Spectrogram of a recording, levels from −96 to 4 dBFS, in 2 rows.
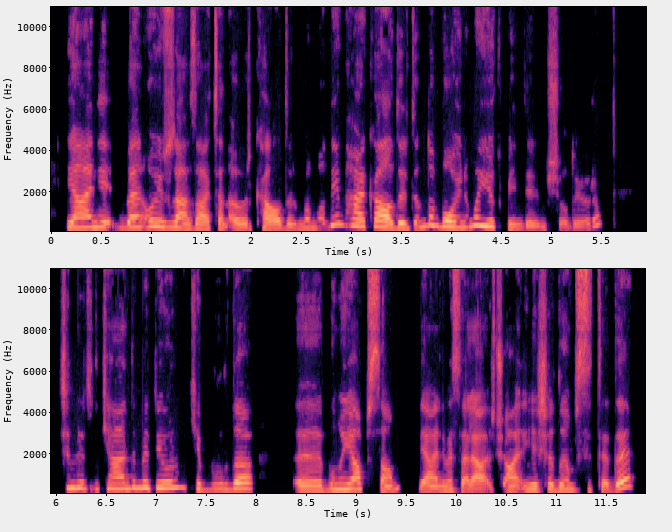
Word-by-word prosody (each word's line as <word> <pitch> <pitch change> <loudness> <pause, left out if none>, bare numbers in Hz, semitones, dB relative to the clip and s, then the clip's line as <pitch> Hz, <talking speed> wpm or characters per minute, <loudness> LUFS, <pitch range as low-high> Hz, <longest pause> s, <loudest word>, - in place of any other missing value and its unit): Yani 265 +1 +2
ben 260 +3 +1
o 295 +4 -1
yüzden 255 -5 +1
zaten 215 0 -1
ağır 200 -1 -2
kaldırmamalıyım. 220 - -2
Her 320 -2 +3
kaldırdığımda 260 - +3
boynuma 285 +5 +3
yük 305 -8 +3
bindirmiş 185 -3 -7
oluyorum. 195 - -9 0.5
Şimdi, 315 0 +1 0.2
kendime 300 +2 +1
diyorum 325 +2 +1
ki 250 -4 -5
burada, 265 +3 +2 0.5
eee, 230 0 +1
bunu 255 +4 0
yapsam, 260 -6 +1 0.2
yani, 205 +1 0
mesela 225 0 0
şu - - -5
an 210 - +2
yaşadığım 245 0 -2
sitede, 265 - +2
255 Hz, 135 wpm, -20 LUFS, 220-290 Hz, 0.5 s, Her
